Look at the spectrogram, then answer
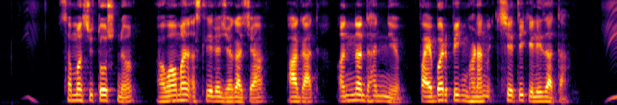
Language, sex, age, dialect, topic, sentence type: Marathi, male, 18-24, Southern Konkan, agriculture, statement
